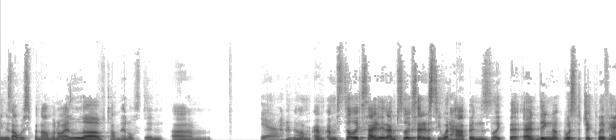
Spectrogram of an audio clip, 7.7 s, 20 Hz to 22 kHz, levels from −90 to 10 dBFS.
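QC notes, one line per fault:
No faults heard in this speech recording.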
